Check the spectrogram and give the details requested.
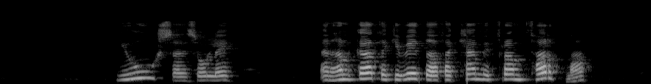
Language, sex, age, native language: Icelandic, female, 50-59, Icelandic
